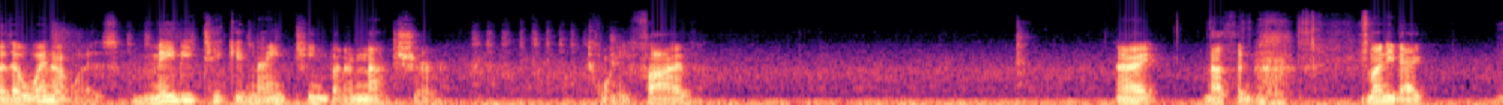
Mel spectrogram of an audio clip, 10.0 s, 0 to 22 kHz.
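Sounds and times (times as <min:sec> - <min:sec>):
low background hum: 0:00.0 - 0:10.0
coin scratching lottery ticket: 0:00.4 - 0:02.0, 0:03.1 - 0:04.1.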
